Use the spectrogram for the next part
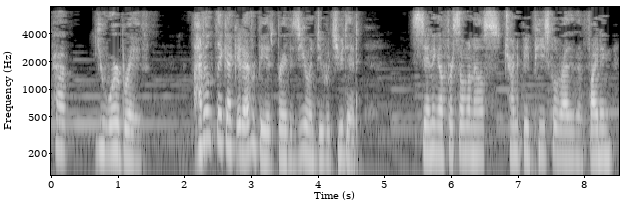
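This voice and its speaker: A woman's voice: mid-range voice, fairly quick, warm tone, natural voice. A woman playing a protective, wisecracking teenage skeleton big brother, casual and tender, in a fan comic dub. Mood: tender, proud. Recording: muffled lo-fi audio over music.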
